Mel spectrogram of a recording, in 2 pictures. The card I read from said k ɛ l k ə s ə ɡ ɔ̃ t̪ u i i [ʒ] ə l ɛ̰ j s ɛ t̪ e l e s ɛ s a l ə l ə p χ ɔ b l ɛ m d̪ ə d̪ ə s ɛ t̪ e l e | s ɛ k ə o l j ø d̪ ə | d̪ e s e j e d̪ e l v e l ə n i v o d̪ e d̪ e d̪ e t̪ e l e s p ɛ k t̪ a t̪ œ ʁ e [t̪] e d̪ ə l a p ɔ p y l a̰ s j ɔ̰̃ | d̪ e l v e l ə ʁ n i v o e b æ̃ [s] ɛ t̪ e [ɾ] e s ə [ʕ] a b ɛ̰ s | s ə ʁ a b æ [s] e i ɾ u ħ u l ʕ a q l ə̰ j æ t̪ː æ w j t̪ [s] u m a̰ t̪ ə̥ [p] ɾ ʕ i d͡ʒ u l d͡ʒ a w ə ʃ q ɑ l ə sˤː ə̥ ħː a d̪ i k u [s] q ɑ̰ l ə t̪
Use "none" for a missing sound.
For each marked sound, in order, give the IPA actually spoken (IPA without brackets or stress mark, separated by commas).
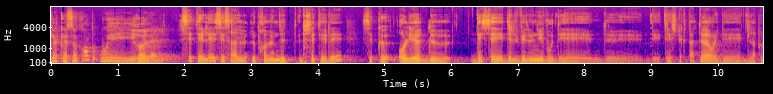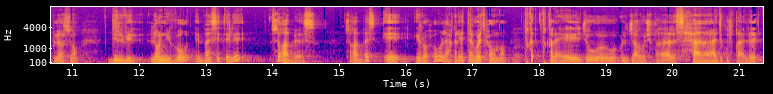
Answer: ʁ, d̪, s, l, ʁ, s, ħ, q, ʃ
